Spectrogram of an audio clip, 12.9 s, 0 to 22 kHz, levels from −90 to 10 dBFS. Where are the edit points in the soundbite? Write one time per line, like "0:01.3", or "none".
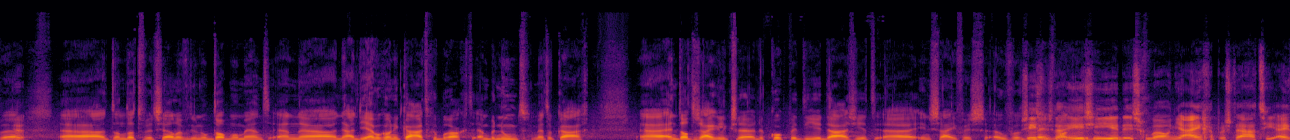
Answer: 0:07.4
0:09.2
0:10.2

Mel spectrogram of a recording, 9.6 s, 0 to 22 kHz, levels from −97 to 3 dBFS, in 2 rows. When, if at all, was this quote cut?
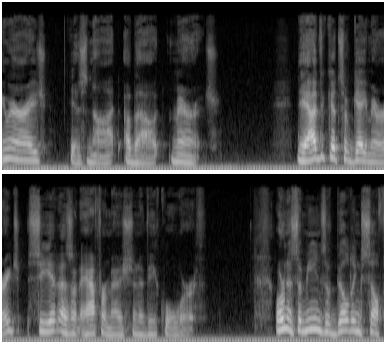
0:08.3

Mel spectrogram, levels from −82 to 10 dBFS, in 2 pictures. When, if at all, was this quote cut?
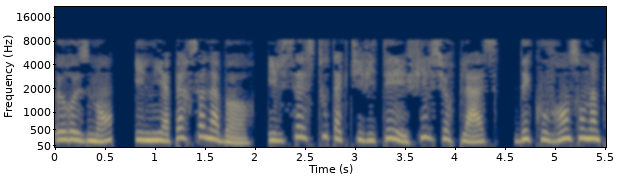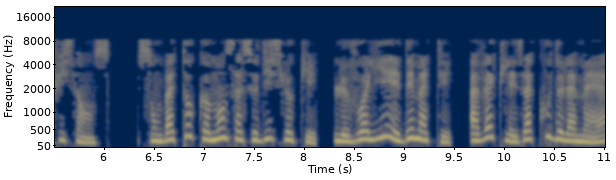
0:02.0
0:06.2
0:08.2

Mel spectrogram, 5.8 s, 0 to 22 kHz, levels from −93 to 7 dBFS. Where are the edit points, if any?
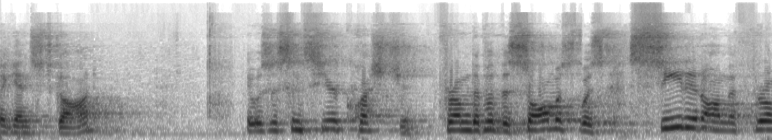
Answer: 0:01.7
0:03.2
0:03.6
0:04.3

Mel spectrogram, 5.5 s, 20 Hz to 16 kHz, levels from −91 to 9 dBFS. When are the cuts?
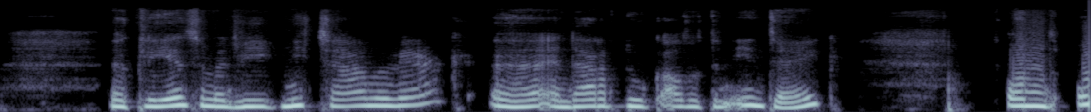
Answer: none

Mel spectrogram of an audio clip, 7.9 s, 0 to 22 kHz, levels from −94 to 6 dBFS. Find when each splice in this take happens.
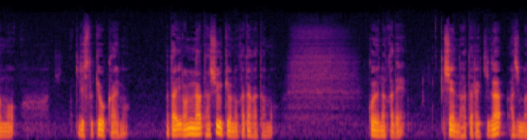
none

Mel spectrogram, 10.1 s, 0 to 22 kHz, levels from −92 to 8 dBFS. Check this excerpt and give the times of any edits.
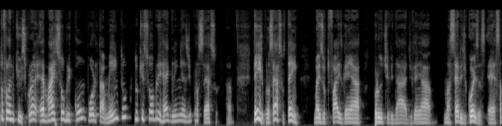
0:02.6
0:04.4
0:05.2
0:06.1
0:06.6
0:08.3

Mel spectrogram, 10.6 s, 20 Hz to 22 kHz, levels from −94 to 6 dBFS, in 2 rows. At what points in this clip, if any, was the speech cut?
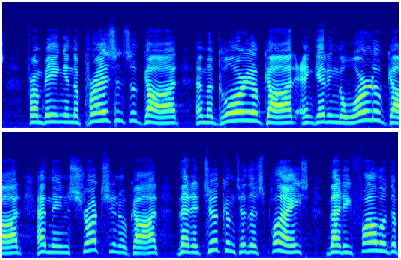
none

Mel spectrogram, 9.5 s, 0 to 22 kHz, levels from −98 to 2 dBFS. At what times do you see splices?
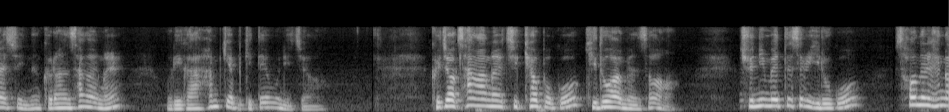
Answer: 0:02.4
0:04.6
0:07.4

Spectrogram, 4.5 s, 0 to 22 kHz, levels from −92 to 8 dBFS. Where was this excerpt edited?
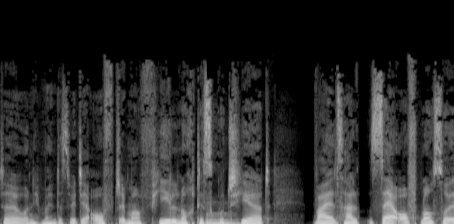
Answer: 0:03.6

